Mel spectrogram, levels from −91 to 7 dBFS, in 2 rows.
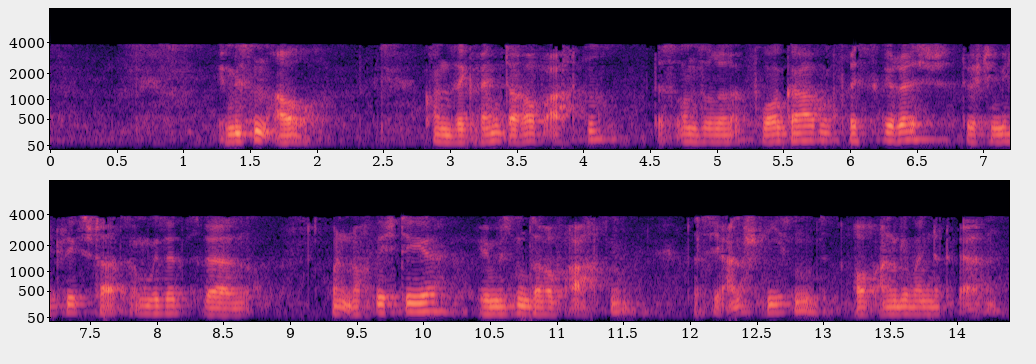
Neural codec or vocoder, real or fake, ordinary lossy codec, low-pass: codec, 16 kHz, 4 kbps, X-Codec, HuBERT features, trained on LibriSpeech; fake; AAC, 16 kbps; 7.2 kHz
